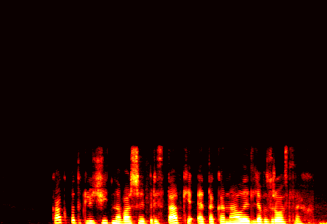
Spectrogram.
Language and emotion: Russian, neutral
